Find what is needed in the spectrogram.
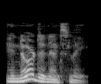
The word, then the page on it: inordinately: British English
